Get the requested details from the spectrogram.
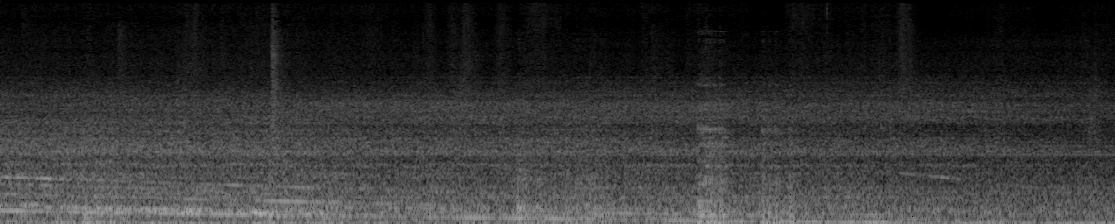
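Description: A train rumbles and hums steadily along the tracks.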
